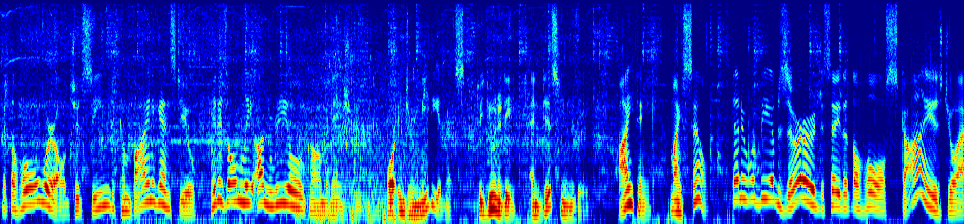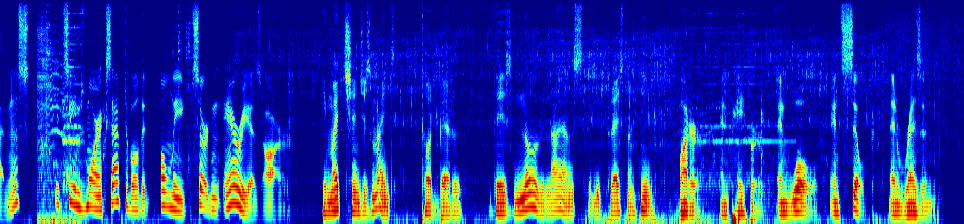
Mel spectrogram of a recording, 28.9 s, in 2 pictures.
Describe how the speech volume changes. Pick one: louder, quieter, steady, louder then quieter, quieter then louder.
steady.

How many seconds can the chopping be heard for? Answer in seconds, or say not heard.
not heard.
